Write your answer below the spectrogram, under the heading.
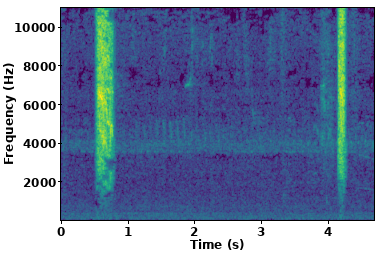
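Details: Yellow-bellied seedeater female calling so males will start singing: one strong high chip, a long quiet stretch of over three seconds, then a shorter second chip.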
